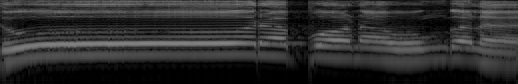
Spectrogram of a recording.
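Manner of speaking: loud, high and very slow, each word stretched; preacher's shout. Real, not acted. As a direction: call it out long and loud to the far-off listeners. Preacher peaks, drawn-out cry.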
